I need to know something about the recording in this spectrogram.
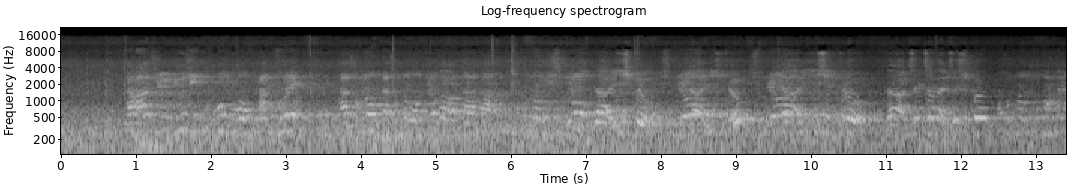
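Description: Several men and women talk over one another nearby.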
